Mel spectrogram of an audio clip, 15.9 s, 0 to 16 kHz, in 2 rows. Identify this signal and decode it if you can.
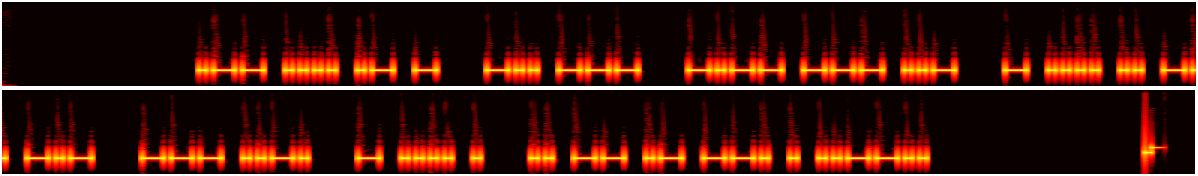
Morse code, heard as a keyed tone, about 25 wpm, 700 Hz. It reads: WHAT DO YOU THINK OF THE IMAGE?
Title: Sentences from Top 1000 Words - Review Part 4 - 25wpm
